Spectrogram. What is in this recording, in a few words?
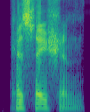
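"cassation", American English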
